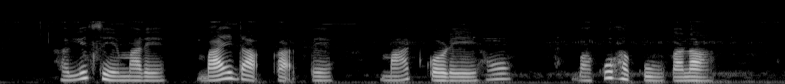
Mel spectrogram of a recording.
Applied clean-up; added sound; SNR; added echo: none; none; none; none.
